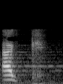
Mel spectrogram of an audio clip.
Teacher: Sifatnya hams, apa hams? Mengalirnya nafas, jadi nafas mengalir.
